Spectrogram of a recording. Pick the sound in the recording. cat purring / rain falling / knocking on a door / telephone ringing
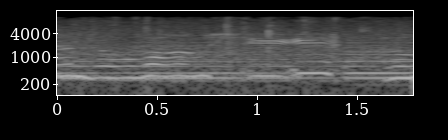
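rain falling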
